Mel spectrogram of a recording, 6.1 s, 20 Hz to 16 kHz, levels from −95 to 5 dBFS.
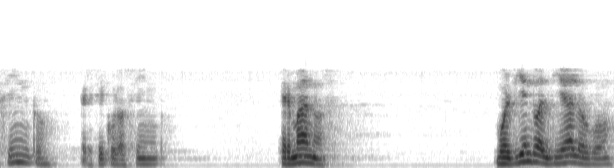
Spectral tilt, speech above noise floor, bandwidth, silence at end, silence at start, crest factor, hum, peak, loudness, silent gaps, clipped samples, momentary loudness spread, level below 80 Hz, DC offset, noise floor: -12.5 dB/octave; 59 dB; 3.5 kHz; 0 s; 0.1 s; 22 dB; none; -2 dBFS; -21 LUFS; none; under 0.1%; 22 LU; -68 dBFS; under 0.1%; -80 dBFS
